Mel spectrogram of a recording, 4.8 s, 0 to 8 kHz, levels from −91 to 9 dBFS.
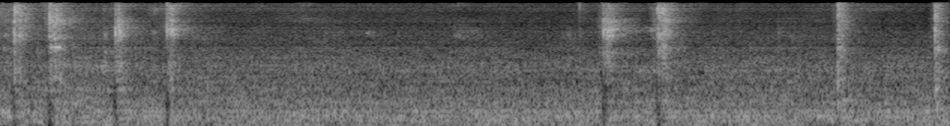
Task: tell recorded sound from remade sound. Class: remade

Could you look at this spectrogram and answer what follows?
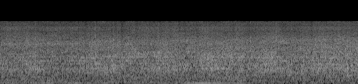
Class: remade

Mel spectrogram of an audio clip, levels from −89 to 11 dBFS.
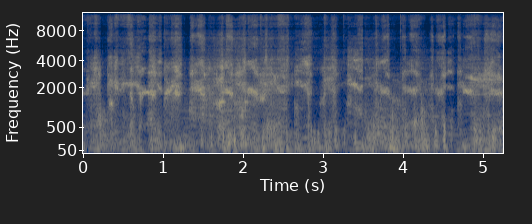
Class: remade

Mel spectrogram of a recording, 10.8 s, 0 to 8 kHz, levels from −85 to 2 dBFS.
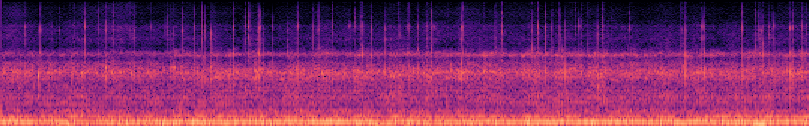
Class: remade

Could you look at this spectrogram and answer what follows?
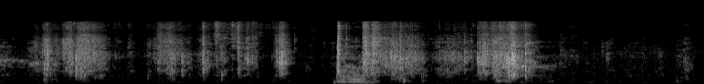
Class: recorded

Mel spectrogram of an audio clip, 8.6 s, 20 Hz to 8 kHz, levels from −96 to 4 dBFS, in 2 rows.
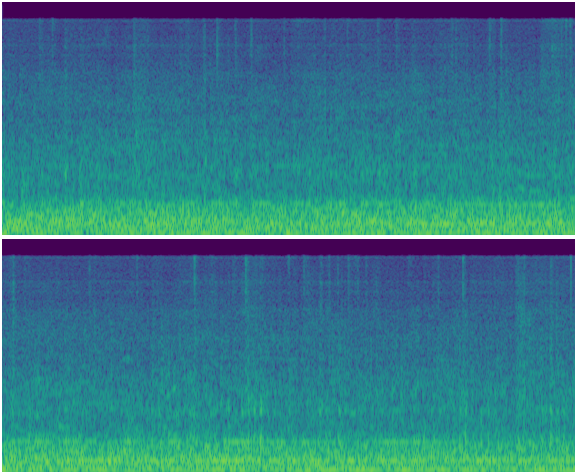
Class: remade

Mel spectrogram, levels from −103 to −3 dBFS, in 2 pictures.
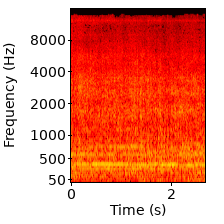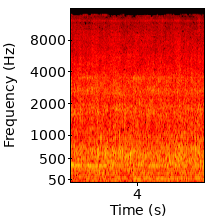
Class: remade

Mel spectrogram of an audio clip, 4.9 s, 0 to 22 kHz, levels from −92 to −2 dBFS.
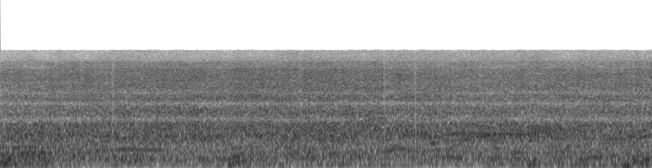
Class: remade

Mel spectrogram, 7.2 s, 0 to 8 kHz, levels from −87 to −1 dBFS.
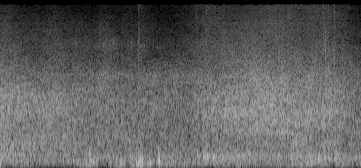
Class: remade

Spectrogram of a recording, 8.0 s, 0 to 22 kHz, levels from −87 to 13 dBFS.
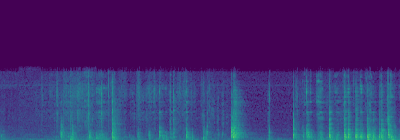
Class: recorded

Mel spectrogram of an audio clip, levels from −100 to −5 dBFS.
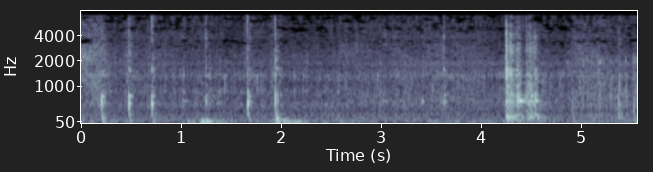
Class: recorded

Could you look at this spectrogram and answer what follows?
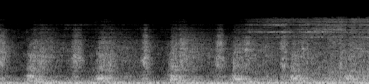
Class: remade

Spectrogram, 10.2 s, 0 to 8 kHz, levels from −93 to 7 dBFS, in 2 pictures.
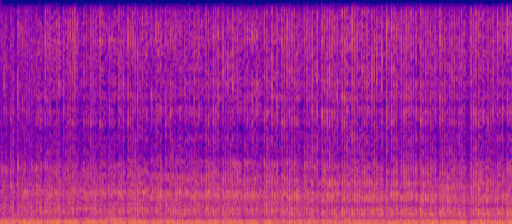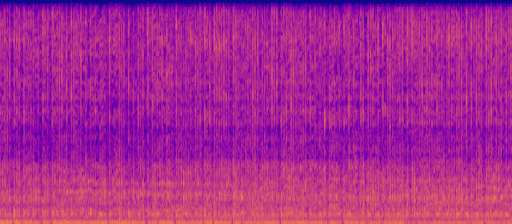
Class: remade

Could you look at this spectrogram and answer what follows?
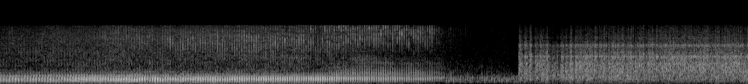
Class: recorded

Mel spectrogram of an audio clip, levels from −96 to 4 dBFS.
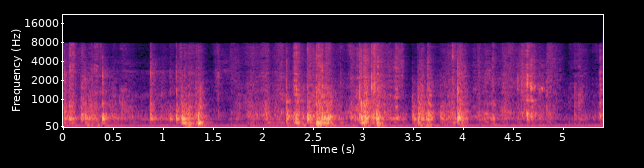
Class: recorded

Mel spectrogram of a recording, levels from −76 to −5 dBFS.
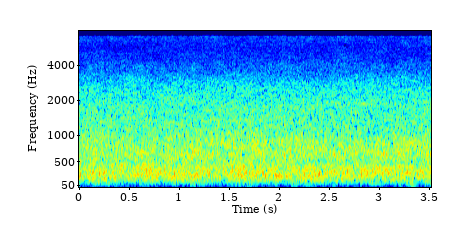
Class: remade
